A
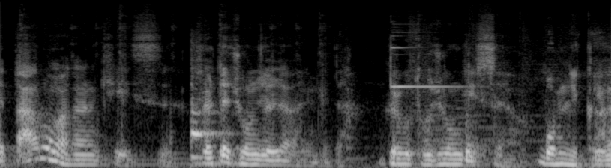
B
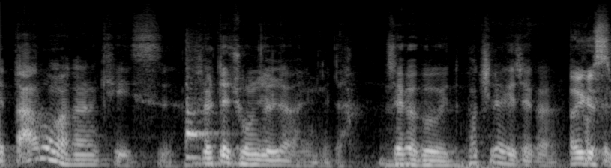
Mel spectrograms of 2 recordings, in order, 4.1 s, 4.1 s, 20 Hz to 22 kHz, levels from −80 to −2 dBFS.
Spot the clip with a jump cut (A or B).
A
